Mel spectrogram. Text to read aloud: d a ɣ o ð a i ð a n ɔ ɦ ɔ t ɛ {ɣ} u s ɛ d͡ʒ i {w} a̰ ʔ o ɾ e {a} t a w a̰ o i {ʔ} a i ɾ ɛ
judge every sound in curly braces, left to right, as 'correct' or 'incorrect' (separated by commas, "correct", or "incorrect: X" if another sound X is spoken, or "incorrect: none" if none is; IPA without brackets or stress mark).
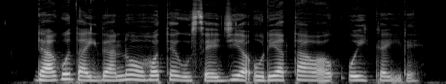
correct, incorrect: none, correct, incorrect: k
